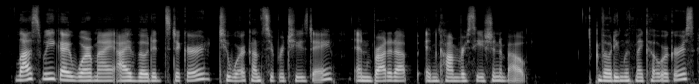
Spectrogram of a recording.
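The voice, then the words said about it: Congested voice from a cold. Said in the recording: “excuse my voice today, you guys. I have a little cold.”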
